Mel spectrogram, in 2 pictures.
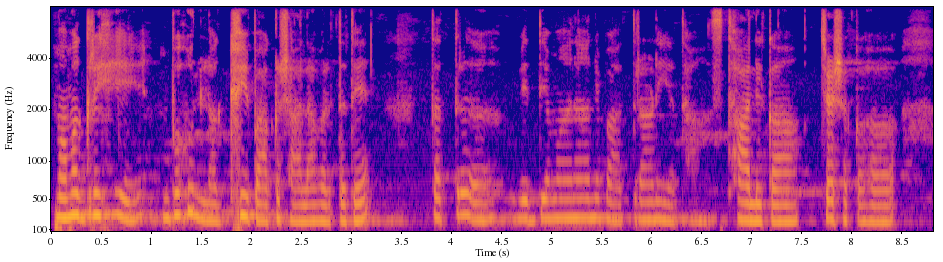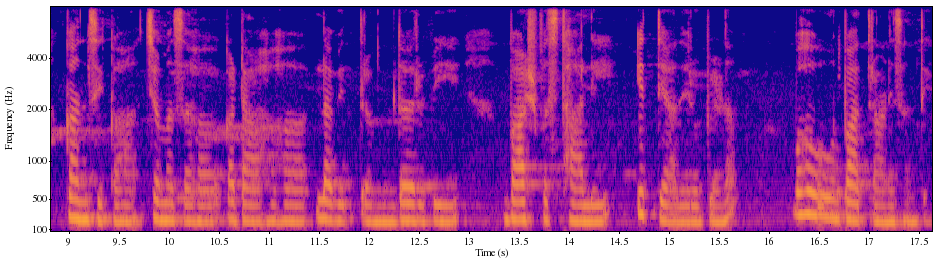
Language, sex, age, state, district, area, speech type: Sanskrit, female, 18-30, Telangana, Hyderabad, urban, spontaneous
